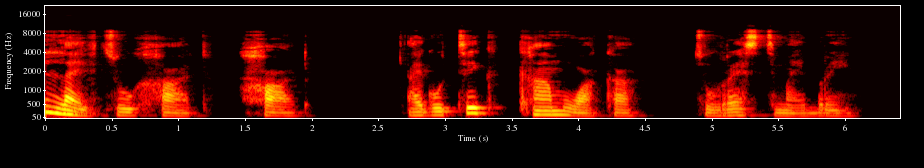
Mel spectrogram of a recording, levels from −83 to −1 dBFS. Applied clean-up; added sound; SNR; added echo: none; none; none; none.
